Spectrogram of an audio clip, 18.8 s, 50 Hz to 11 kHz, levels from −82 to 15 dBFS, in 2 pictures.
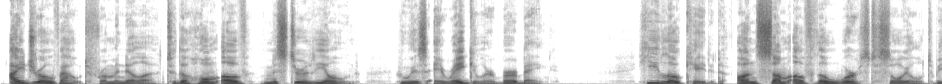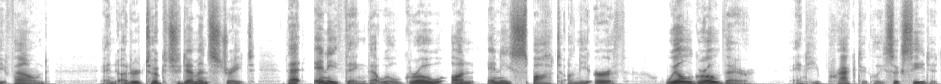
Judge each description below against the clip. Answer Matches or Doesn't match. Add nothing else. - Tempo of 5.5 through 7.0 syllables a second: Doesn't match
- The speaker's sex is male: Matches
